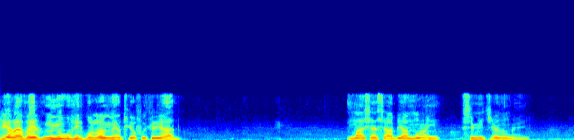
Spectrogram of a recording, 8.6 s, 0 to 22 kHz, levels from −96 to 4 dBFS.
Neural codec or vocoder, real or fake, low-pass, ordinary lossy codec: codec, 16 kHz in and 24 kHz out, 1.1 kbps, FireRedTTS-2 codec; fake; 7.2 kHz; Opus, 64 kbps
